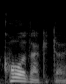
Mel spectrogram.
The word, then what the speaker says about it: 神前: ということで、神様の前と書いて神崎と言いますが、エンターキー。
